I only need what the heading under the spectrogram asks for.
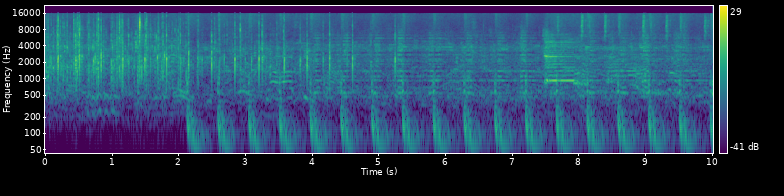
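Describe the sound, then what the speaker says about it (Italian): At a boxing event, a crowd claps for boxers Gia Atenov and Valerio Marchionni, starting after two seconds as steady, rhythmic clapping in unison that carries on loudly to the end over a faint crowd murmur. "Ovviamente ancora un applauso per Gia Atenov e per Valerio Marchionni"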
